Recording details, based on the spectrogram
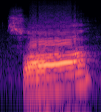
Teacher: صاد کو موٹا کریں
